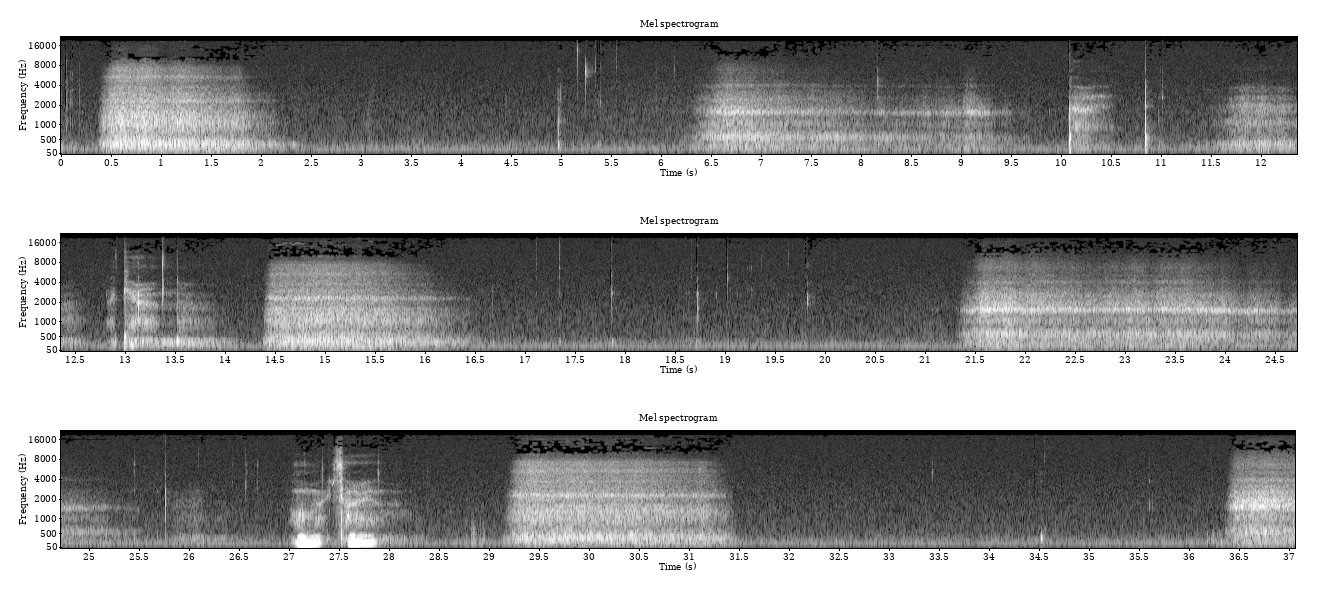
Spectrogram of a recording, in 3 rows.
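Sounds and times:
low steady hum: 0.0s - 37.0s
deep breaths during a guided breathing exercise: 0.4s - 2.4s, 6.2s - 9.6s, 11.5s - 12.6s, 13.6s - 16.5s, 21.4s - 26.4s, 29.2s - 31.5s, 36.4s - 37.0s
speech: 27.1s - 28.0s.

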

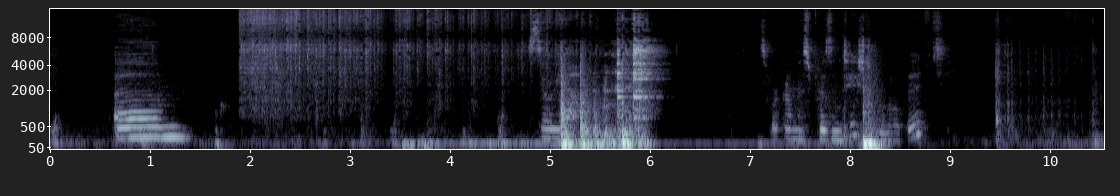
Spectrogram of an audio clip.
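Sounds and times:
speech: 0.7s - 2.2s, 4.9s - 6.0s, 7.2s - 9.1s
water spitting and splashing over container edge: 1.9s - 5.1s.

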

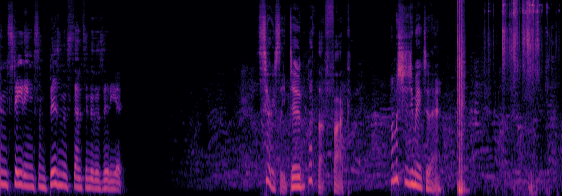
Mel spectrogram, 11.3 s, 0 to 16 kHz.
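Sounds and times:
speech: 0.0s - 2.5s, 5.2s - 7.0s, 7.8s - 8.9s
pile of coins jingling: 9.2s - 11.2s.

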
